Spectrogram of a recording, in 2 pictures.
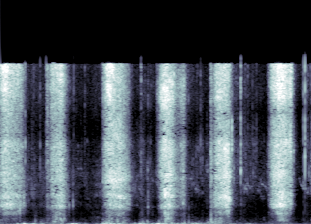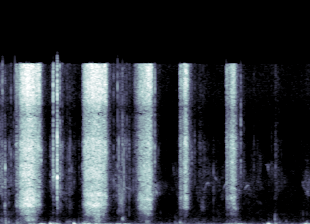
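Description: A broom sweeps dusty ground in brisk, regular strokes.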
